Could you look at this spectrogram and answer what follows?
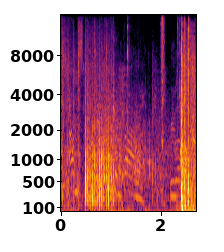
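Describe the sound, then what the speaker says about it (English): Gunfire in the video game Apex Legends: a rapid rattling burst, then scattered cracks and a sharp loud shot near the end, with a voice talking in between. "Oh, we're being sniped."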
